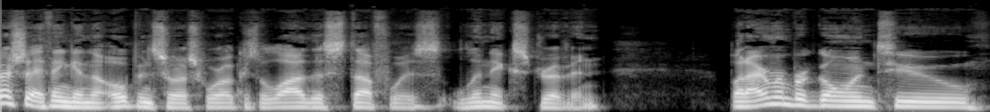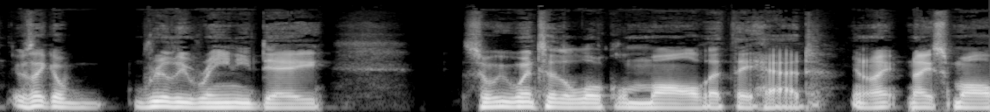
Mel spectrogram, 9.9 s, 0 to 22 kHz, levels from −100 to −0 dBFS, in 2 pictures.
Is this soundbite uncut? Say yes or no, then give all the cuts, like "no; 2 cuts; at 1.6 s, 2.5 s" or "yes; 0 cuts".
yes; 0 cuts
